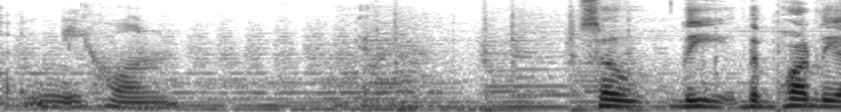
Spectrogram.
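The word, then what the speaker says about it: 日本: Okay, Nippon is also technically a formal way of pronouncing the native name of Japan, Okay. but I think it is mostly called Nihon.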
